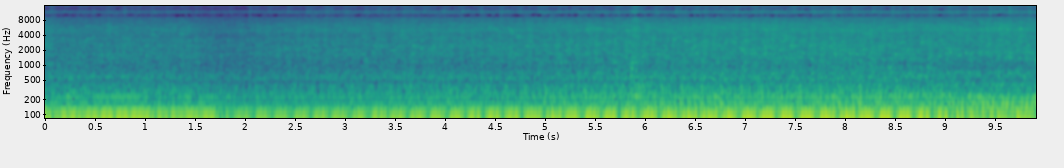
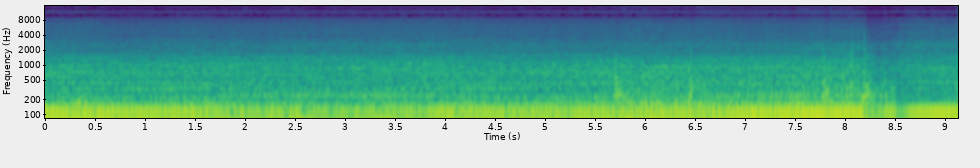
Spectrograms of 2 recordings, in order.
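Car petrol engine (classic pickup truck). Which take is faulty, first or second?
first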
